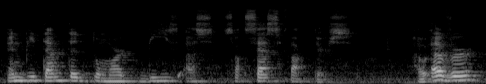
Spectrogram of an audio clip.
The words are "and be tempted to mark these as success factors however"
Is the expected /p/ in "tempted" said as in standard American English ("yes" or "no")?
yes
